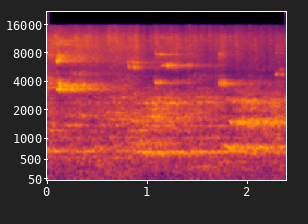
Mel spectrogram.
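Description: Basketball game sounds in a gym: sneakers squeaking in short high-pitched chirps on the hardwood court, with voices in the background.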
